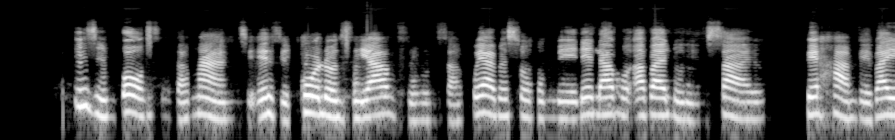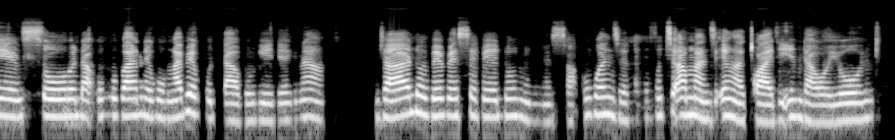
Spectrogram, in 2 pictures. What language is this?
North Ndebele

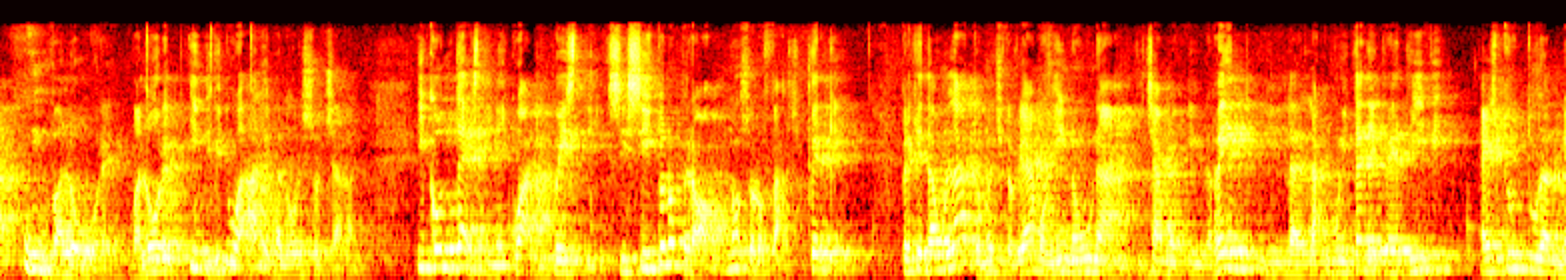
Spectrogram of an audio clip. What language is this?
Italian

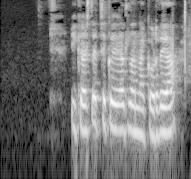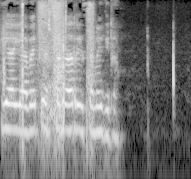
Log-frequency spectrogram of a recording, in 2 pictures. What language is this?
Basque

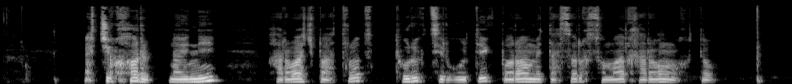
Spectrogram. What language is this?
Mongolian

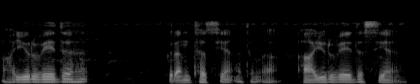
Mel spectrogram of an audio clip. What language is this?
Sanskrit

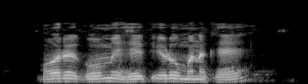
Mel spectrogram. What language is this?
Marwari (Pakistan)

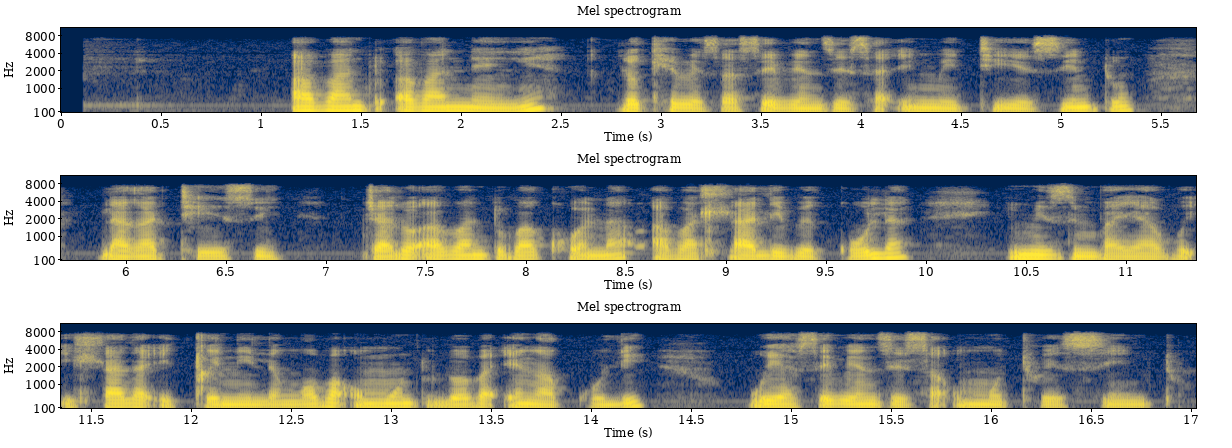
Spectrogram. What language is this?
North Ndebele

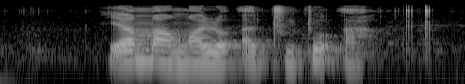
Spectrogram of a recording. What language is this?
Northern Sotho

